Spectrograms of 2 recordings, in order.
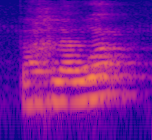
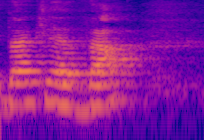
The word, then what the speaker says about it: baklawa: avec mon petit bonnet, Baklawa. Je prononce à l'algérienne, je sais. Nous on dit baklawa ici, ben, même il y en a qui disent baklava, ce qui m'horripile. Donc si vous voulez le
